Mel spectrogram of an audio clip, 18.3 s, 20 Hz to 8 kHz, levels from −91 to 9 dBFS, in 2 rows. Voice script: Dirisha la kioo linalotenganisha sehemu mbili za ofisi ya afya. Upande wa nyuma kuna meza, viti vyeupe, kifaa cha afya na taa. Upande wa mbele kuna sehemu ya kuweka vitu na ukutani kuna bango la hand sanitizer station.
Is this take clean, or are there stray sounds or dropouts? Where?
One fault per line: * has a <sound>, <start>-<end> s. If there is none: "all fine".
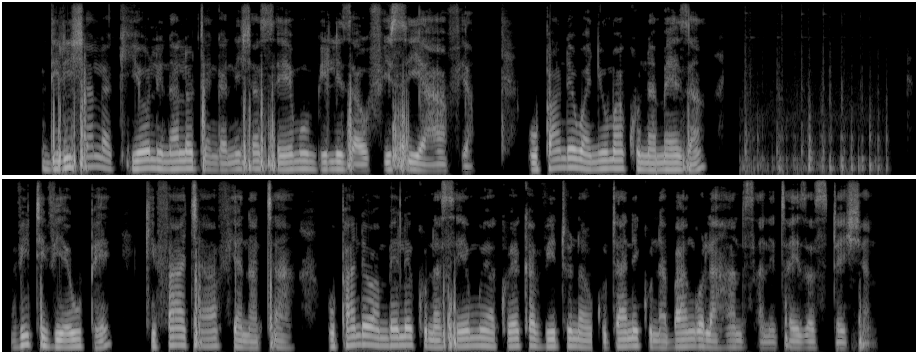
* has a thud, 7.4-8.9 s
